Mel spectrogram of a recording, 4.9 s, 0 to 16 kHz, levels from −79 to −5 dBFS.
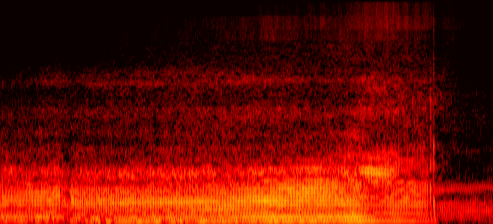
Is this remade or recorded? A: remade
